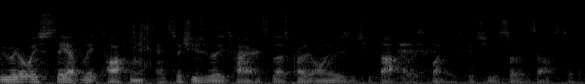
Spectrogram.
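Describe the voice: Over faint background noise, a man talks in a fairly bright tone with fairly even intonation.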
